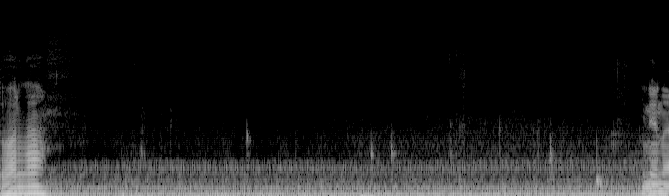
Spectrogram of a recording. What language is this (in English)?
Greek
